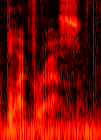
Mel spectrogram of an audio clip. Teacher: Some do black grass, right? Where you have a glottal stop.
